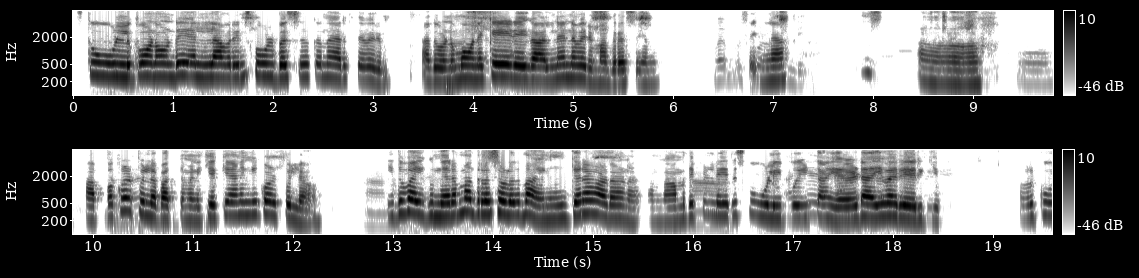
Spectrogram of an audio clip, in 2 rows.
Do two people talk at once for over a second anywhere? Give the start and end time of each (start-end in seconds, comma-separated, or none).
17.0-18.4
